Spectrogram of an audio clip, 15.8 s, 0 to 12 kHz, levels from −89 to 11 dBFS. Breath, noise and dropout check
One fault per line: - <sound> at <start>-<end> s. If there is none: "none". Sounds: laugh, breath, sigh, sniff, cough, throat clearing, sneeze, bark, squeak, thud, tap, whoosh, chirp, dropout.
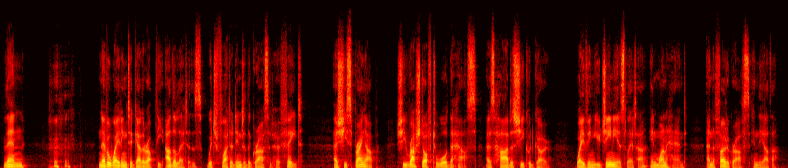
- laugh at 1.0-1.6 s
